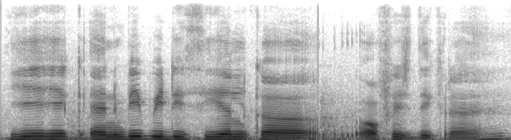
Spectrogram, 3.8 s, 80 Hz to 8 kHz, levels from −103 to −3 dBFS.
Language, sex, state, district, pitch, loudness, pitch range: Hindi, male, Bihar, Begusarai, 140 Hz, -22 LUFS, 130-150 Hz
